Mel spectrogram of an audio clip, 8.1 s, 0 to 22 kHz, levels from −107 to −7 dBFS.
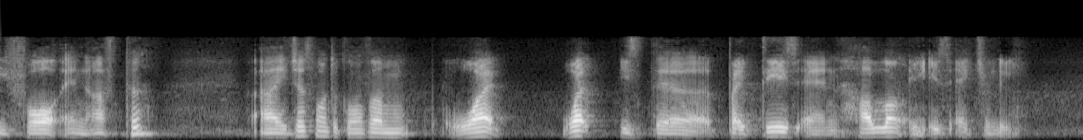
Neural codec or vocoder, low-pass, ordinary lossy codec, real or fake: codec, 16 kHz, 1.1 kbps, Voila-Tokenizer; none; none; fake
